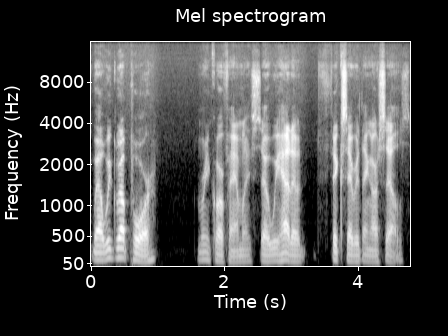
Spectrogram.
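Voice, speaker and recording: A man's voice: fairly low pitch, a little fast, a little mellow, dry recording, clean studio sound. A man, a guest on a talk show, telling rambling stories about his life and faith with many restarts. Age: 60s. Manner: speaks openly about faith. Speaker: guest, construction company owner. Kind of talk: casual talk show conversation.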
